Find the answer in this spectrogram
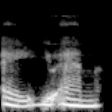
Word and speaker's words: Om: A, U and M, these 3 syllables constitute the body Om or Aum.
